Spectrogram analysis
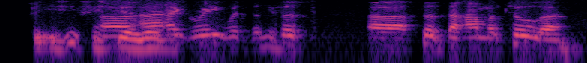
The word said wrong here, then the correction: Amatullah: Did I say that right? – Amatullah. That's the way Imam Muhammad told me to pronounce it. Amatullah.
